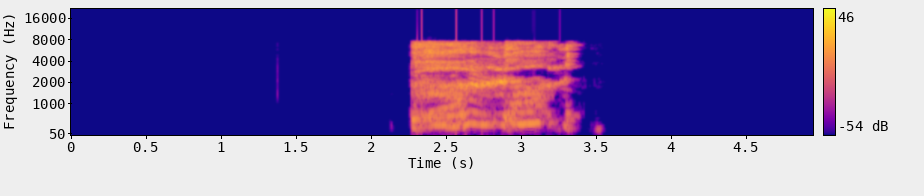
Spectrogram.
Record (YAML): cough_length: 4.9 s
cough_amplitude: 32706
cough_signal_mean_std_ratio: 0.38
survey_phase: beta (2021-08-13 to 2022-03-07)
age: 65+
gender: Male
wearing_mask: 'No'
symptom_cough_any: true
symptom_runny_or_blocked_nose: true
symptom_sore_throat: true
symptom_fever_high_temperature: true
symptom_onset: 2 days
smoker_status: Never smoked
respiratory_condition_asthma: false
respiratory_condition_other: false
recruitment_source: Test and Trace
submission_delay: 1 day
covid_test_result: Positive
covid_test_method: RT-qPCR
covid_ct_value: 14.3
covid_ct_gene: ORF1ab gene
covid_ct_mean: 14.8
covid_viral_load: 14000000 copies/ml
covid_viral_load_category: High viral load (>1M copies/ml)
